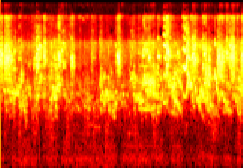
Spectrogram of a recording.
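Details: Breeding pair of budgerigars chirping: dense, continuous high warbling chatter with quick twittering notes, steady and busy throughout, without pauses.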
